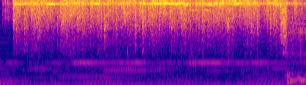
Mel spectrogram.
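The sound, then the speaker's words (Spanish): Silver coins clink and jingle together in a steady shimmer for a couple of seconds, fairly loud, with no voices, as the Philistine leaders offer Delilah eleven hundred pieces of silver each. “Dalila, cada uno de nosotros te dará mil cien piezas de plata si descubres qué hace tan fuerte a Sansón.”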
